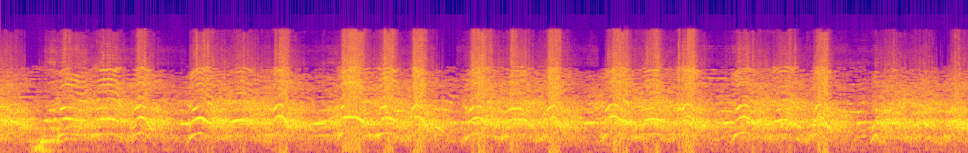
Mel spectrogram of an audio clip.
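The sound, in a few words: political crowd chanting slogans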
